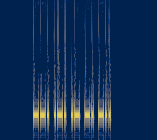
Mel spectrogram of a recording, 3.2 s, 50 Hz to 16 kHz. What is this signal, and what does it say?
Morse code, heard as a keyed tone, about 36 wpm, 700 Hz. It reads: GRAND
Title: Five Letter Words - 35wpm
